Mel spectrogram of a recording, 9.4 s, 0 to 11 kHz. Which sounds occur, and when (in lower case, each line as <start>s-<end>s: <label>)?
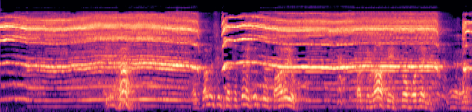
0.0s-4.0s: pig
0.0s-9.4s: background noise
2.3s-2.6s: man speaking
3.8s-9.3s: conversation
3.8s-5.9s: man speaking
4.2s-4.4s: generic impact sounds
4.4s-8.8s: pig
6.7s-6.9s: human voice
7.1s-8.5s: man speaking
8.8s-9.1s: surface contact
8.9s-9.3s: man speaking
